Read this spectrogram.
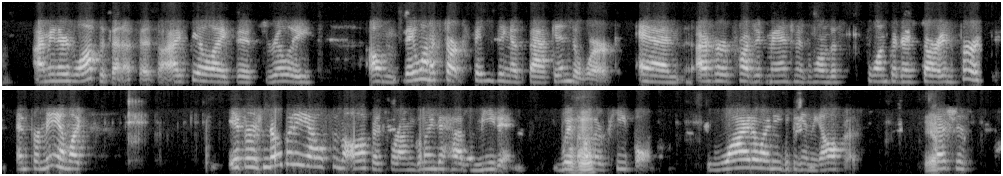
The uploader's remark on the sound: This was recorded using 8x8.vc directly and has a better quality.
